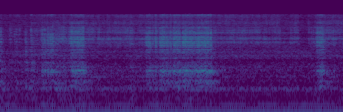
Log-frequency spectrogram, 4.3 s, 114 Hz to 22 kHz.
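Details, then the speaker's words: HP Pro 3120 SFF PC, 500 GB hard drive during first Windows boot after cloning, searching for drivers: rapid irregular scratchy chatter in bursts over a low hum, the noisiest hard drive seek noise the owner has heard. "And it's a 500 gigs hard drive that is making all that noise."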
